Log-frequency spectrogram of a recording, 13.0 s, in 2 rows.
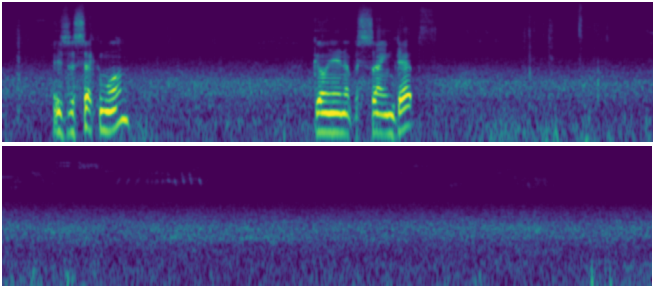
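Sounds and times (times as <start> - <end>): hands scuffing soil: 0.0 - 0.8, 1.5 - 2.5, 8.6 - 13.0
small birds chirping: 0.0 - 13.0
bird trill: 6.2 - 8.6.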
